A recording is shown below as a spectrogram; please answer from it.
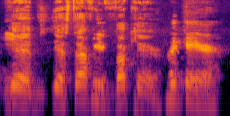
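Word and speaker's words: Vaquer: Yeah, Stephanie Valcare. Valcare. Yeah, drop the L. Just drop the L. Valcare.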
